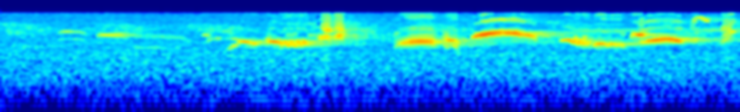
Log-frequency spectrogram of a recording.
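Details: Two Common blackbirds chat on a spring afternoon, trading short, fluty warbled phrases ending in thin, squeaky twitters, one after another, over a faint background hiss.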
